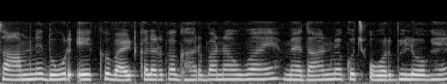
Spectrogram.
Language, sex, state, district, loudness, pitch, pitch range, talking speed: Hindi, female, Chhattisgarh, Bilaspur, -14 LUFS, 230 Hz, 220-235 Hz, 240 wpm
